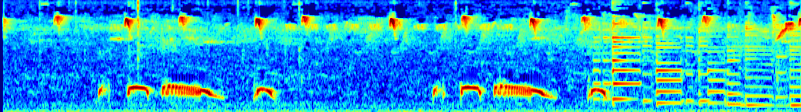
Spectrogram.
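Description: A bird calls in two cooing phrases, each a few short notes and a longer falling one, over faint high chirps repeating about twice a second. Plucked guitar music begins about six seconds in.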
